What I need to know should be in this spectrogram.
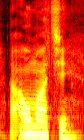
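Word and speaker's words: Almaty: then the second City remind me how you pronounce it Al mati almati okay aana almati the top two cities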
